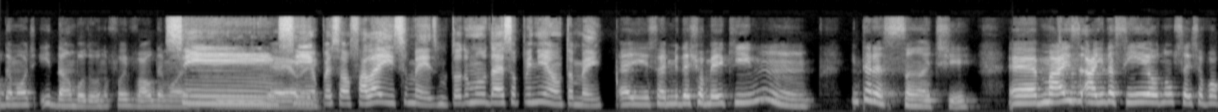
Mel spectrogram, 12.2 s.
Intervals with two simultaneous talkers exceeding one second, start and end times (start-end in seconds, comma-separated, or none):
1.7-3.2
